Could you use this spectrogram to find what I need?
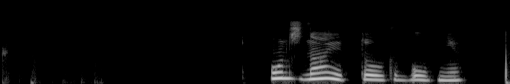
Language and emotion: Russian, sad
